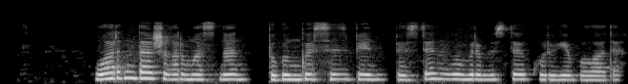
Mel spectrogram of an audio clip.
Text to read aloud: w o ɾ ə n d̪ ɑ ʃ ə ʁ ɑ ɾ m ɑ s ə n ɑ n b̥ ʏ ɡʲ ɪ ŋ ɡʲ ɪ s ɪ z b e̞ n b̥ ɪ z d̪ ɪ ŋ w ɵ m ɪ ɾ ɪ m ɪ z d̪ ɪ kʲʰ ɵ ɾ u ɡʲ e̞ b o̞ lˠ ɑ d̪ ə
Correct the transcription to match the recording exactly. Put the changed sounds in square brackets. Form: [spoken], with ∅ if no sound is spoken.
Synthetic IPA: w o ɾ ə n d̪ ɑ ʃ ə ʁ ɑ ɾ m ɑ s ə n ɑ n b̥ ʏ ɡʲ ɪ ŋ ɡʲ ɪ s ɪ z b e̞ n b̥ ɪ z d̪ ɪ ŋ w ɵ m ɪ ɾ ɪ m ɪ z d̪ ɪ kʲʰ ɵ ɾ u ɡʲ e̞ b o̞ lˠ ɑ d̪ ə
